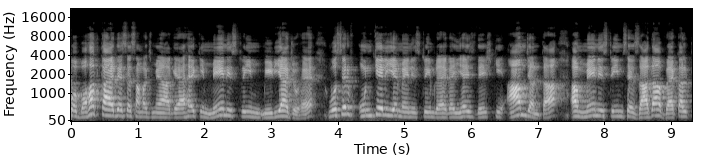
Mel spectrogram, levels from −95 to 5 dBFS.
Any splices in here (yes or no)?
no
